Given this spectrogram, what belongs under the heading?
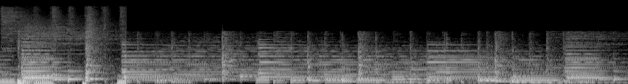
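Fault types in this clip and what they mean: Input switched to a poorer device: At 1.26 s the sound abruptly turns duller and boxier, with no gap at the change. From there to the end, nothing above 4.6 kHz gets through. The level also falls, by roughly 10 dB. A faint new background noise appears, well below the sound itself. The likely cause is that the recording input changed mid-take to a narrower-band device, such as another microphone or a headset's call profile.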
